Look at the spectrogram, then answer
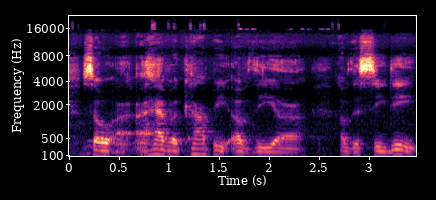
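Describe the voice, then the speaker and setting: A man with a fairly low pitch amid noticeable background noise. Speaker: poet and teacher. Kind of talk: interview. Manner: animated.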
